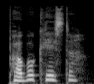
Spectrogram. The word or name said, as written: poporkester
